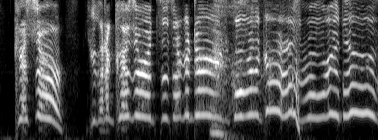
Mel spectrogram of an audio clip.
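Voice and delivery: very high, frantic, panicked urging yell. Retelling a date's goodbye, acting his inner voice: imitating a screaming inner voice. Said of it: "hear the voices in his head screaming".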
